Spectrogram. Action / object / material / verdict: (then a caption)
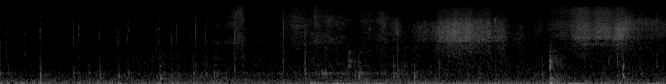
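scrape / thin plastic tub / plastic / none. A plastic yogurt tub is held tilted in the hands and then set down while long nails scratch along its side and rim. Quick, irregular clicking taps mix with dry scratching that brightens into louder hissy rasps in the second half.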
